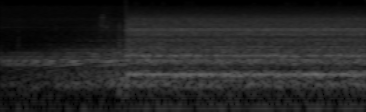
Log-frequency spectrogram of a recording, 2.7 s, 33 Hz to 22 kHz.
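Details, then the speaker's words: DC12V ventilation fan in a kei-car camper at medium airflow, after insulating its box. A steady air rush with a mid-pitch hum, unchanged at about 65dB. The box is not the problem; the fan itself is noisy. Lower voltage or larger blades might quiet it. "Hóa ra khoang không phải là vấn đề, mà bản thân quạt thì ồn. Đây là quạt mạnh với DC12V."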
